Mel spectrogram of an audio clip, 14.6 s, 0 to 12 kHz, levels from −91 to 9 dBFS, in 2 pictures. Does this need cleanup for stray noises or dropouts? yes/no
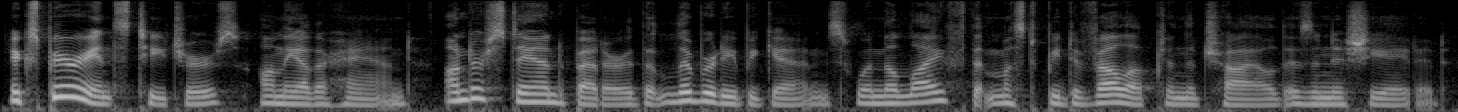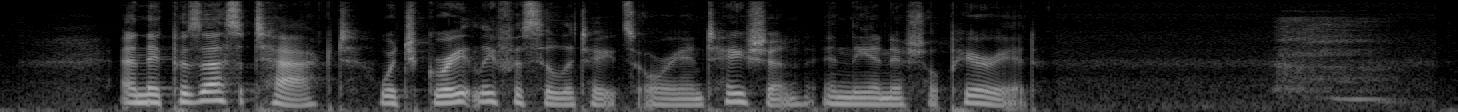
yes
